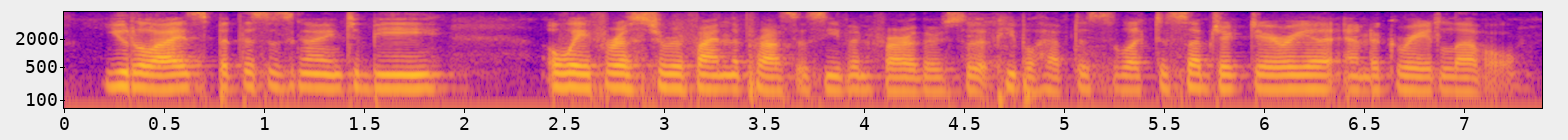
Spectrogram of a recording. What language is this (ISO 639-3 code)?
eng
